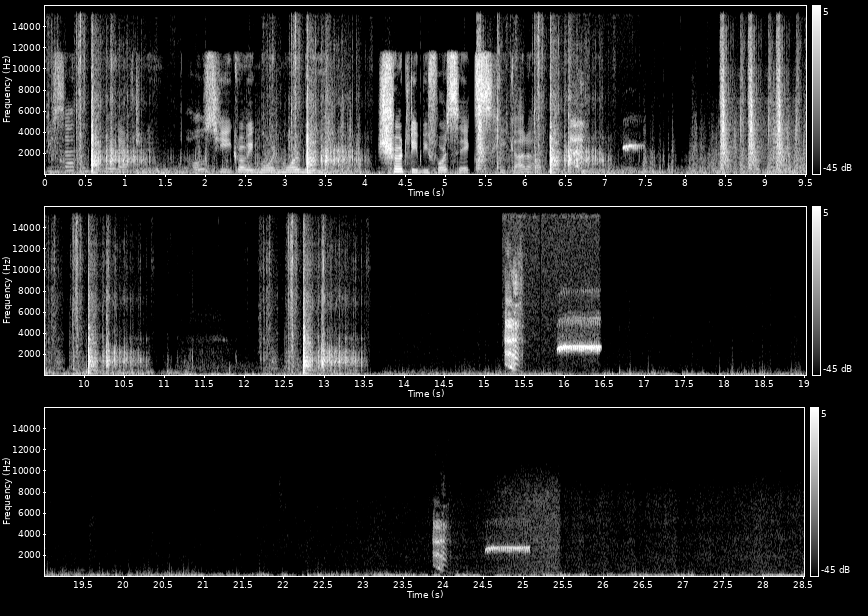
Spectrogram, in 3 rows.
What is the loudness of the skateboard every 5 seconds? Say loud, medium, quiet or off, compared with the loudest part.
loud, loud, medium, off, off, off.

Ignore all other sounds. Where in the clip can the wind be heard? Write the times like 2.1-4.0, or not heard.
0.0-28.4.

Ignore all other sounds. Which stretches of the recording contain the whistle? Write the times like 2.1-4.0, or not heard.
6.5-7.5, 15.2-16.5, 23.9-25.1.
